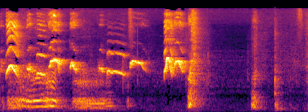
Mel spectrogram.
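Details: Jack Russell Terrier puppy at play with toys: a couple of seconds of throaty growling mixed with bright squeaks, then a pause and a few soft thumps and clicks.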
